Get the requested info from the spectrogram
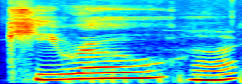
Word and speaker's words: Cairo: So, like, Cairo is Kiro.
